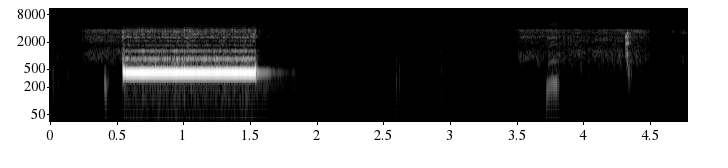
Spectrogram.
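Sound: telephone dialing tones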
